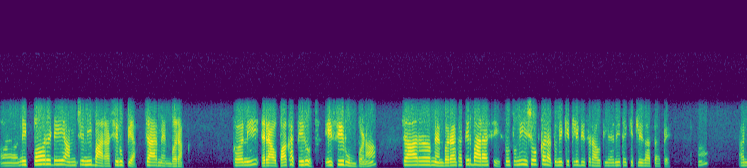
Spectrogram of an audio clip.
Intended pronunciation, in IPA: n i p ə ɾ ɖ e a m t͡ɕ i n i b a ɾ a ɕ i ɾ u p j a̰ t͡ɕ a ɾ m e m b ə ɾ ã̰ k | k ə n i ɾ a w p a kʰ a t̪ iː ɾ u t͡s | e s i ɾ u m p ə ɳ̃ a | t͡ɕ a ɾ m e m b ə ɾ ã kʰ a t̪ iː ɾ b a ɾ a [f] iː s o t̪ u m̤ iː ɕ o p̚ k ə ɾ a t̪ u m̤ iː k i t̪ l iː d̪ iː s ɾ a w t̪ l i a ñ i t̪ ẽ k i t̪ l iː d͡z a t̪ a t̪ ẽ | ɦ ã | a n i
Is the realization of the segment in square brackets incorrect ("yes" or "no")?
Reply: yes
